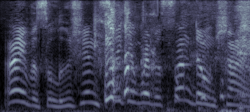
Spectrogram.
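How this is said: It is said in a Kermit the Frog voice.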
